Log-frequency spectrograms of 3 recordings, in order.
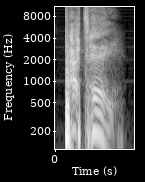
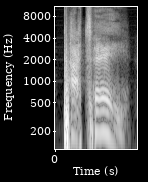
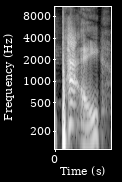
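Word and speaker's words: pâté: Pate you have to you have to like pronounce it proper if you say Patty or putty you get told off but if you say Pate it makes you sound real Posh like that's it you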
